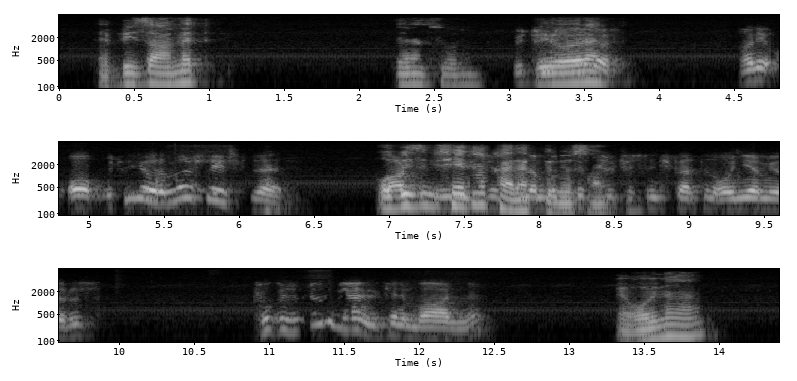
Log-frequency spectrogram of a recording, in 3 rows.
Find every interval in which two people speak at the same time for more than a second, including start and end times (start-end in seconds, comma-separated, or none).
7.0-8.5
